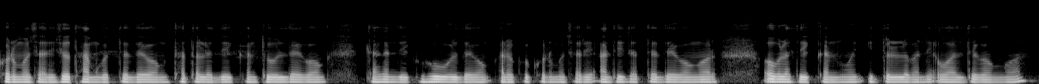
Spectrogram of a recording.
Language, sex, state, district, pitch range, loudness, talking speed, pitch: Chakma, male, Tripura, Unakoti, 110-115 Hz, -18 LUFS, 155 wpm, 115 Hz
